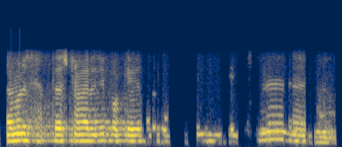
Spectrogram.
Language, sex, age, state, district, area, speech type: Odia, male, 18-30, Odisha, Khordha, rural, conversation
